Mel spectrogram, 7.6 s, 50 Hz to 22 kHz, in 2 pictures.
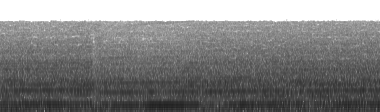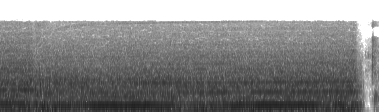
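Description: A Gr3 race car's engine in Gran Turismo 7 at Deep Forest Raceway drones steadily with a few pitch steps as it slows under braking, loud and continuous before cutting off abruptly.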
